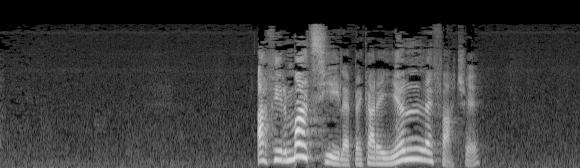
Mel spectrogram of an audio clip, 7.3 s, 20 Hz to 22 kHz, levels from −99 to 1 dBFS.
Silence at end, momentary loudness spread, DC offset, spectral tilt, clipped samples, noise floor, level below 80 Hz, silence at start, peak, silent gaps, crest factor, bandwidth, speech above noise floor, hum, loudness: 1.25 s; 16 LU; under 0.1%; -4 dB/octave; under 0.1%; -56 dBFS; -62 dBFS; 3.2 s; -2 dBFS; none; 22 dB; 12.5 kHz; 36 dB; none; -20 LUFS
